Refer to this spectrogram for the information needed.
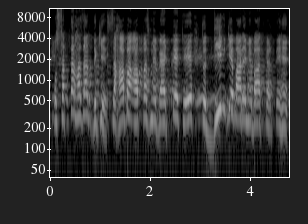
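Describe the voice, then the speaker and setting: A young man from India preaches to a live gathering in a strikingly high voice. His tone is bright and cutting as he declaims with fervour. He keeps calling on the crowd to answer him. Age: 20s. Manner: impassioned, high-pitched declamation with call-and-response to the crowd. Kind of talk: sermon.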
